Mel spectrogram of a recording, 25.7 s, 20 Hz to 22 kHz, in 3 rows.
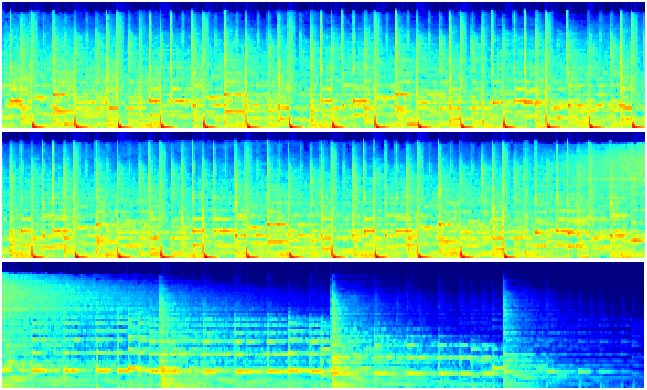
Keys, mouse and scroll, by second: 2.3 alt+scroll up 1, 2.9-4.5 drag, 7.6 space, 7.7 click, 8.2-8.6 alt+scroll up 1, 8.6-9.6 click, 9.6 alt+scroll down 1, 10.1 space, 10.6 alt+scroll up 1, 12.2-13.4 drag, 13.4 alt+scroll down 1, 14.4-15.1 click, 15.6 alt+scroll up 1, 16.0-17.3 drag, 17.9 space, 18.1-18.9 drag, 19.4 space, 19.5 click, 19.6 space, 19.8-20.3 drag, 21.3 alt+scroll down 1, 21.5-21.9 click, 21.9 space, 22.0-22.3 click, 22.2 space, 22.5 alt+scroll up 1, 22.7 space, 22.8-23.1 click, 22.9 space, 23.4-23.9 click, 23.9 alt+scroll down 1, 24.2 click, 24.4 space, 25.2 alt+scroll up 1, 25.6-25.7 click.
